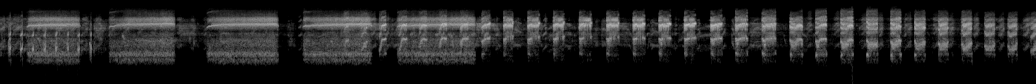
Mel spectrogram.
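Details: Swiftlet roosting sound used to attract edible-nest swiftlets: a few harsh buzzy chirp bursts, then a fast train of short, crisp, rattling chirps, about four per second, steady to the end.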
